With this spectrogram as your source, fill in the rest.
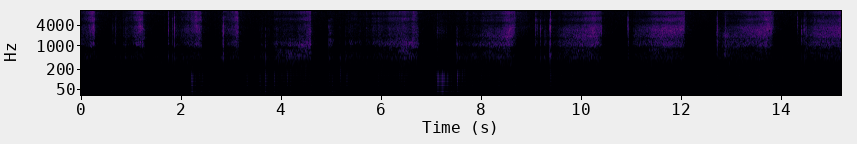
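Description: Long nails scratch the laminated cardboard cover of a black floral hardcover notebook. Bright, raspy scratching strokes come in bursts of varying length, separated by brief quiet gaps.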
